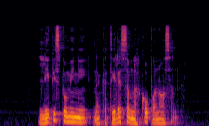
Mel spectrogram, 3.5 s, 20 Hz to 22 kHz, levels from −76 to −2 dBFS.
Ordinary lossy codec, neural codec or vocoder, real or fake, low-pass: none; none; real; none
